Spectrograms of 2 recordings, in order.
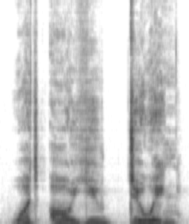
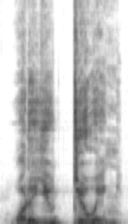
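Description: First: Slow, firm demand in a put-on voice. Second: Much higher, insistent demand; more emphatic demand. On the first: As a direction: press for an answer, slowly. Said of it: "Entreri demanded". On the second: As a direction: push harder, stress on you. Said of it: "Entreri demanded more emphatically". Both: A narrator's reading.

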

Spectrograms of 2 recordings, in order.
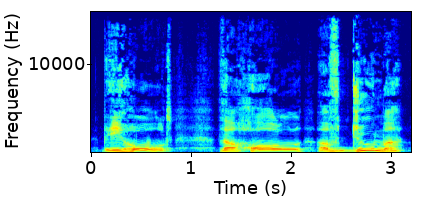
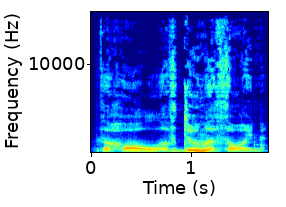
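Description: First: Slow, loud, raised announcement; grand proclamation. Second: Dumathoin said slowly and low, falling; reverent explaining. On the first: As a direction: proclaim it like opening a treasure vault. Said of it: "the words stuck in his throat". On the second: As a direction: hold Dumathoin with a slow falling tone. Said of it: "he explained". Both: A narrator's reading.

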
